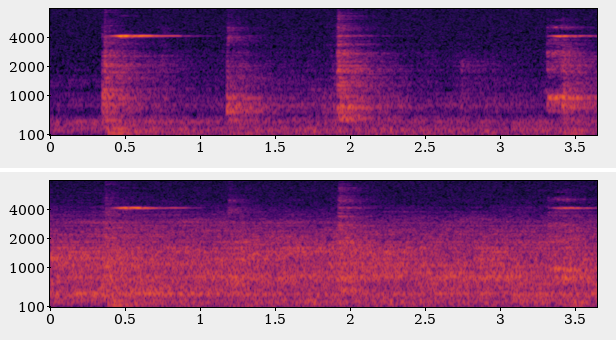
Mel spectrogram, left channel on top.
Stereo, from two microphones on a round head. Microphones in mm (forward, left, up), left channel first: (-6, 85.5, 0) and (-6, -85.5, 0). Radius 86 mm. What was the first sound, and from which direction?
A squeak, 55° left (ahead or behind).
